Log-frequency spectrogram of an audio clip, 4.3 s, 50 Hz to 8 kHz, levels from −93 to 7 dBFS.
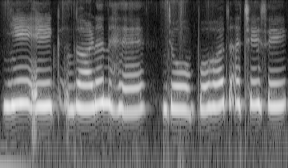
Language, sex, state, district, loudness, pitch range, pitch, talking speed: Hindi, female, Haryana, Jhajjar, -12 LUFS, 300-340 Hz, 320 Hz, 110 wpm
